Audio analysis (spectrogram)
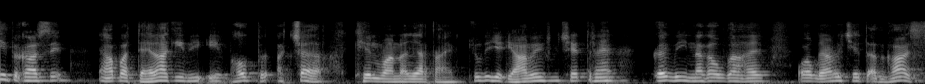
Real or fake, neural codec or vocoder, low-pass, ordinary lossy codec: fake; codec, 16 kHz, 1 kbps, X-Codec, HuBERT features, trained on balanced general audio; none; none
